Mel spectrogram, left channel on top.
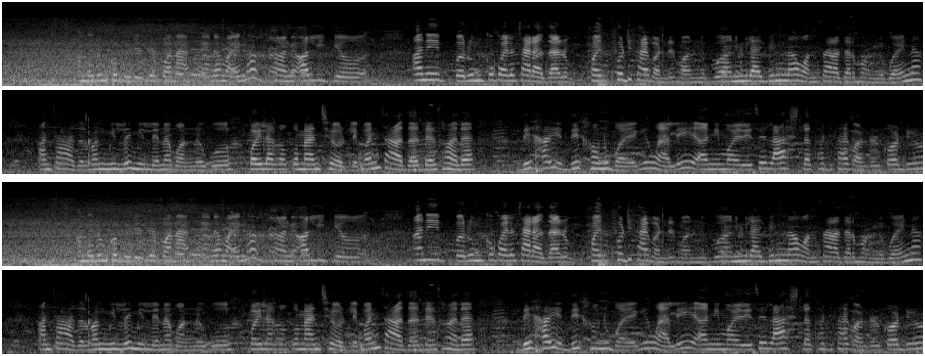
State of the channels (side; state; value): left; noise; rumble, 16 dB below the sound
